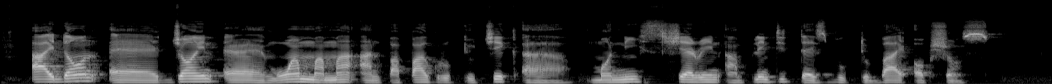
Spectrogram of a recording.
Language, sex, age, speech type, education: Nigerian Pidgin, male, 30-45, spontaneous, tertiary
